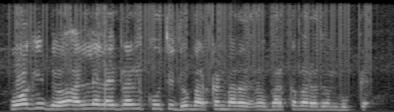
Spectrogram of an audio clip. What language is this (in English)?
Kannada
